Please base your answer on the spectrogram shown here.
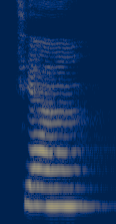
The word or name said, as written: jia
